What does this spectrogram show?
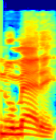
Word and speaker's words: pneumatic: mean explain it explain pneumatic you say you can't I don't pronounce it pneumatic it's a p in front of it no pronounce bro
